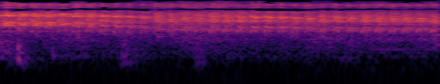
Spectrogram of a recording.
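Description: A baby yellow-sided green-cheeked conure making a steady, high, fast-fluttering chatter that drifts slightly down in pitch while its head is scratched. The owner reads it as the bird being a little nervous.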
